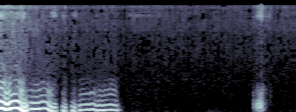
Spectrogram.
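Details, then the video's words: Dog snoring while asleep, a deep, voiced rumble that wavers in pitch and then breaks into a rapid run of short pulses, fading out after two seconds; a brief soft snort follows in the quiet. "이 소리 실화야? 강아지 코골이 돌겠네 ( 휴우~ 드르렁 커억컥!)"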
